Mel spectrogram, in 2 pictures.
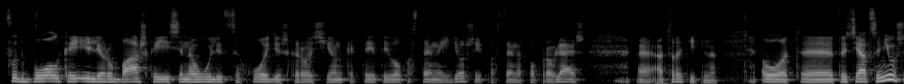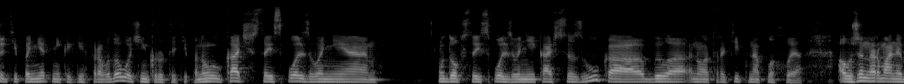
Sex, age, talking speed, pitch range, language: male, 20-39, 155 wpm, 110-135 Hz, Ukrainian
